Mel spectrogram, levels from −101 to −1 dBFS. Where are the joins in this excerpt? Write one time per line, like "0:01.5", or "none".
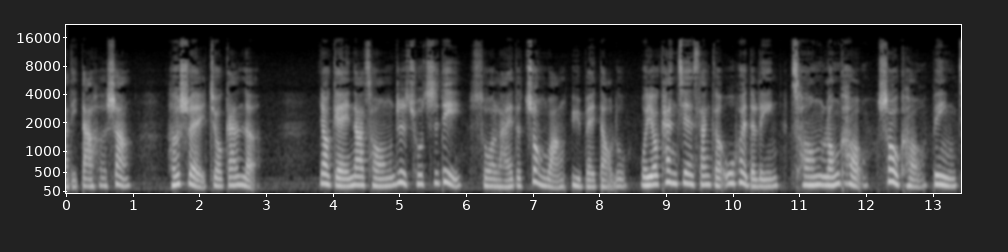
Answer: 0:08.5
0:10.8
